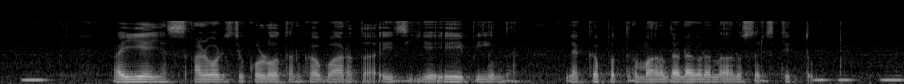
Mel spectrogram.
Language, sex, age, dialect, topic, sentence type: Kannada, male, 25-30, Dharwad Kannada, banking, statement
